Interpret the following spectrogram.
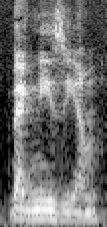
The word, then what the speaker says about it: magnesium: In something like magnesium, to get that vowel difference and that length, it can help to start on the stress syllable, which in that case I would say nesium, magnesium.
